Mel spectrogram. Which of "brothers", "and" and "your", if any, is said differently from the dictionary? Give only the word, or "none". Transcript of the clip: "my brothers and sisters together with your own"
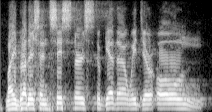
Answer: brothers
